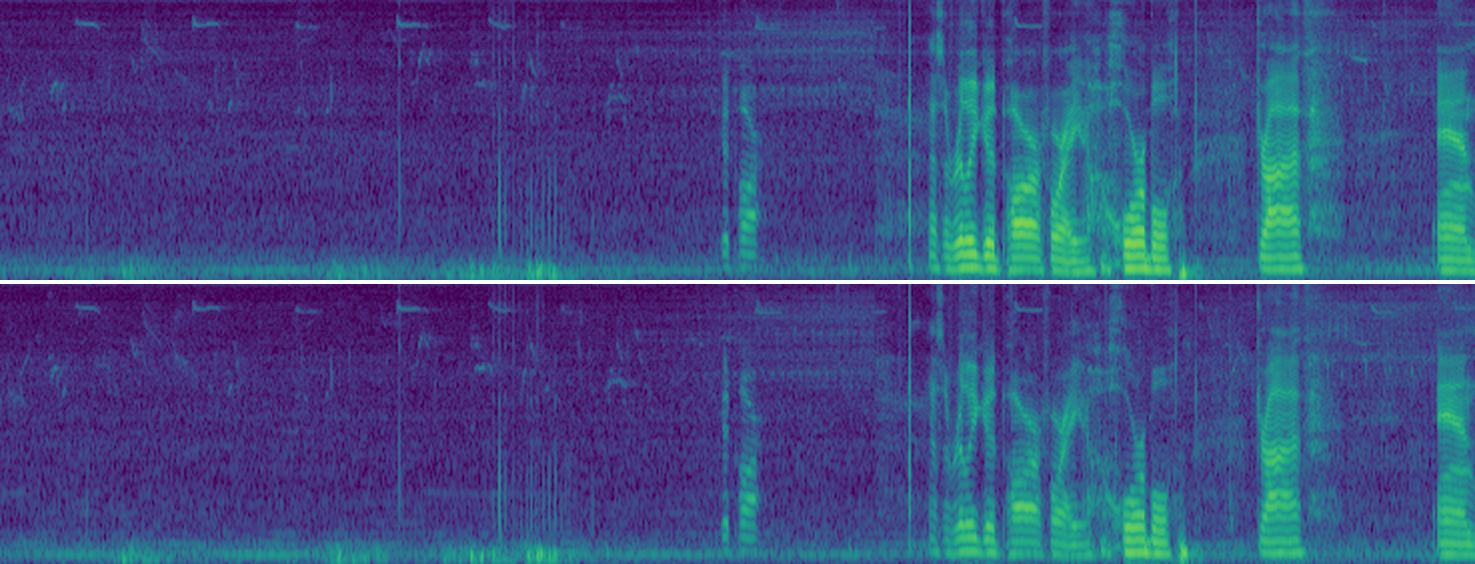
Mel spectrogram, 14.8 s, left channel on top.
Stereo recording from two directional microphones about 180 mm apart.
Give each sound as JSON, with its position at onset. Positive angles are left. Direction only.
{"t": 4.9, "sound": "horse", "side_deg": 0}
{"t": 7.2, "sound": "speech", "side_deg": 10}
{"t": 9.0, "sound": "speech", "side_deg": 75}
{"t": 12.5, "sound": "speech", "side_deg": 25}
{"t": 13.0, "sound": "speech", "side_deg": 55}
{"t": 14.3, "sound": "speech", "side_deg": 20}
